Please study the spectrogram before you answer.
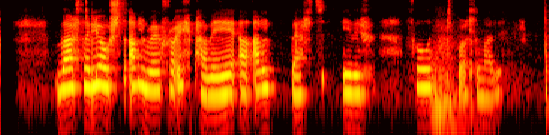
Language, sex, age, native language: Icelandic, female, 11, Icelandic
